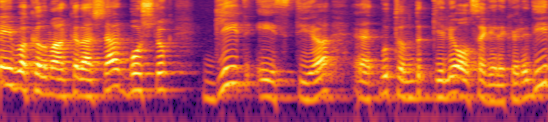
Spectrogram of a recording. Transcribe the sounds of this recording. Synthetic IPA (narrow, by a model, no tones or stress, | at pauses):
ejbibakʰalˠɯmaɾkad̪aʃlˠaɾbo̞ʃlˠuk | ɟejt̪ɛst̪ʰijaevɛt̪̚but̪ʰɯnd̪ɯk̚ɟelʲio̞lˠsaɟe̞ɾɛcø̞jlʲɛd̪iji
